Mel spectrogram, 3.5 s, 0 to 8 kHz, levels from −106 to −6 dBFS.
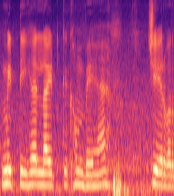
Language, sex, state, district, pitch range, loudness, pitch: Hindi, female, Haryana, Jhajjar, 180-200 Hz, -16 LUFS, 195 Hz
